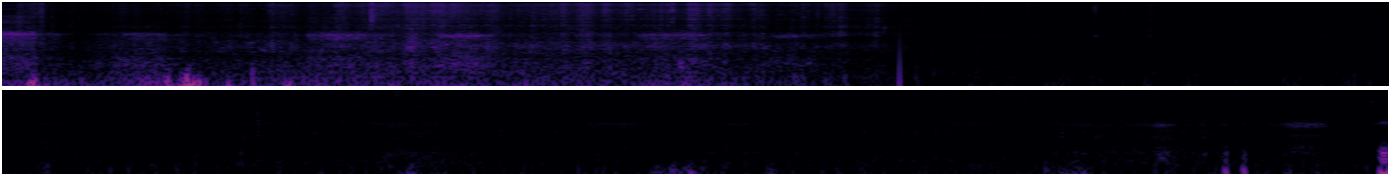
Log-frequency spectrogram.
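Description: Footsteps and rustling through dry brush, grass and leaf litter, loud for the first six seconds, then a steadier, quieter outdoor background in which faint short animal calls repeat now and then.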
